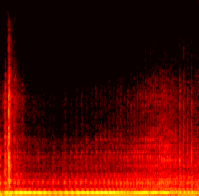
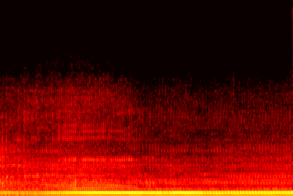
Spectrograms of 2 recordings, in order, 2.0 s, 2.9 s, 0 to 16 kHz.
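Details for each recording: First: Suzuki SMX 50 two-stroke after engine rebuild (connecting rod bearing), first start before break-in, after sitting several days: fires and holds a buzzy, steady high idle on choke, smoking as expected, no misses or rattles; normal cold start. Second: Suzuki SMX 50 two-stroke on first break-in test ride after engine rebuild: drones flat at low revs, then pitch wavers and climbs as it comes onto the powerband; no power down low, owner suspects the needle should be raised for richer fuelling.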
